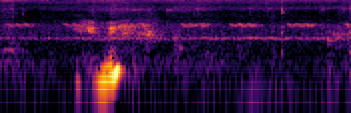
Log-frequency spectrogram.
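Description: Faint, rapidly pulsing high-pitched insect chirping in the background, with a short rising vocal sound from a person about half a second in.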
